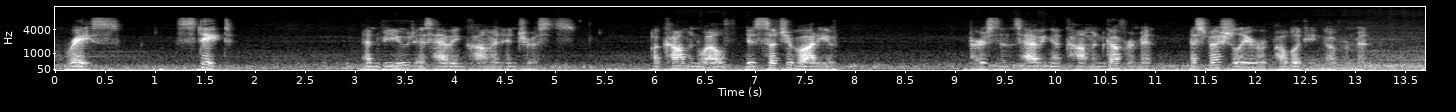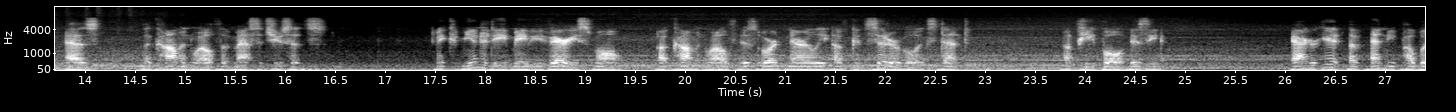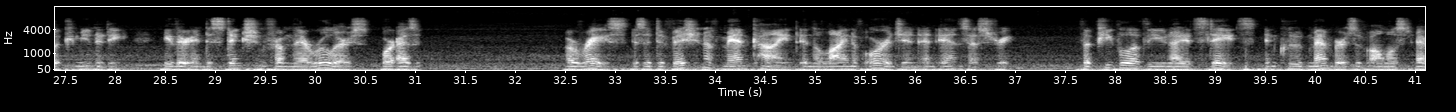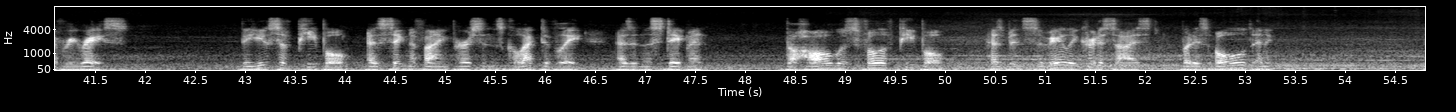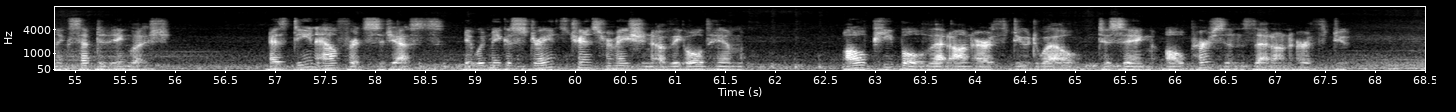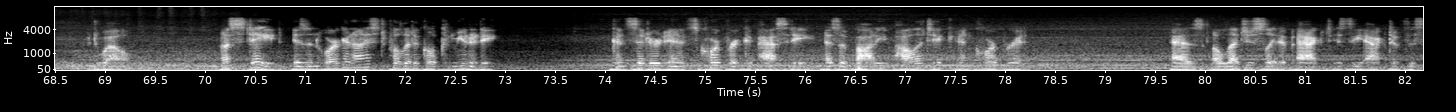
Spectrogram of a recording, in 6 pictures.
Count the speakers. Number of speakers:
1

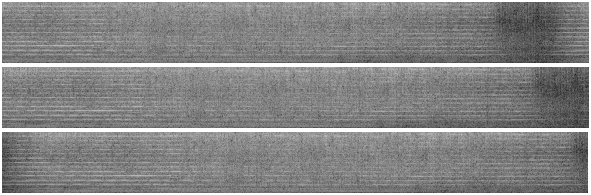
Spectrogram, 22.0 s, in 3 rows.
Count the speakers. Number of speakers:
0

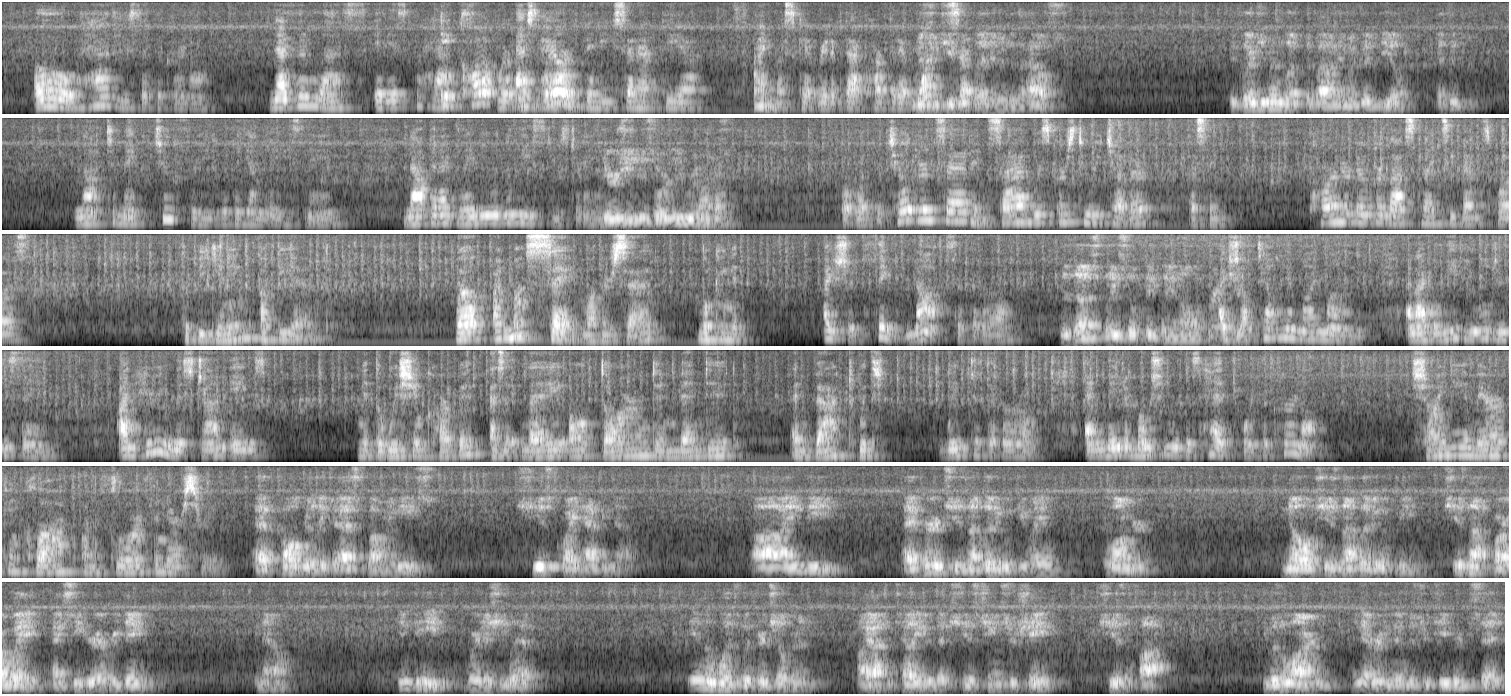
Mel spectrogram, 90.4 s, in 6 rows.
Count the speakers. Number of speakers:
3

